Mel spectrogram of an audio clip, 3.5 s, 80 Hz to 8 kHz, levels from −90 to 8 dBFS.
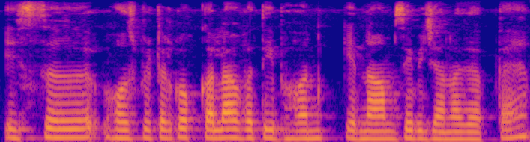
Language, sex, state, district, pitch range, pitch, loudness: Hindi, female, Haryana, Rohtak, 160-175 Hz, 170 Hz, -19 LUFS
